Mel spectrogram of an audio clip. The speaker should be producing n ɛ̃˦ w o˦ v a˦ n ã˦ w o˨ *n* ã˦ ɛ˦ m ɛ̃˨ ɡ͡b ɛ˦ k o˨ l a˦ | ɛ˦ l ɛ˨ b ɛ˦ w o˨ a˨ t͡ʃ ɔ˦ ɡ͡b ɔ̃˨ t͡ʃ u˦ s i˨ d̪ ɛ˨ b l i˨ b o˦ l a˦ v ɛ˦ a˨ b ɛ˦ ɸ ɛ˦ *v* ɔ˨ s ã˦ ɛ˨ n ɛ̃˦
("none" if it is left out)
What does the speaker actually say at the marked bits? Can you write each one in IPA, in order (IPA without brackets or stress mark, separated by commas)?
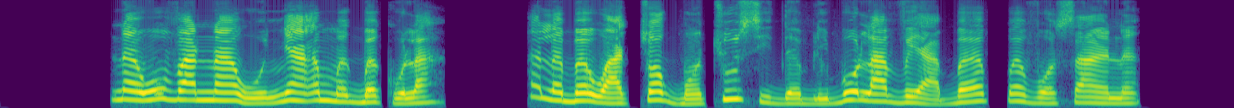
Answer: ɲ, v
